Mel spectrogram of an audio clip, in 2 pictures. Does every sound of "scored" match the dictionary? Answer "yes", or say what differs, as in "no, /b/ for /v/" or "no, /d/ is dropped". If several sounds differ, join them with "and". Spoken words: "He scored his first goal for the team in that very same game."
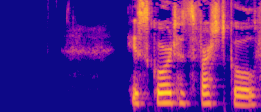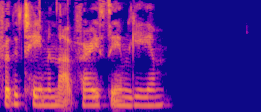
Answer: yes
